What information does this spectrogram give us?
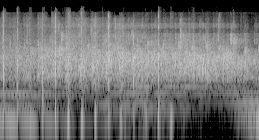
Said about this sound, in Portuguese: Eu quero que fique registrada a presença de vocês, então eu quero pedir uma salva de palmas para os melhores ouvintes do mundo, vocês.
